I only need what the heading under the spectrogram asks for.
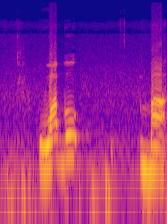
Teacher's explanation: دونوں ہونٹوں کو آپس میں جب ملائیں گے تو یہ با ادا ہوگی۔ با ہونٹوں کے تری والے حصے سے تری والے حصوں کو آپس میں ملائیں گے، با ادا ہوگی۔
